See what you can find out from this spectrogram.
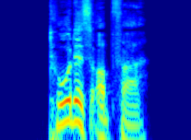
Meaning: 1. casualty 2. fatality
- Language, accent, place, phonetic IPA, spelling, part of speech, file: German, Germany, Berlin, [ˈtoːdəsˌʔɔp͡fɐ], Todesopfer, noun, De-Todesopfer.ogg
